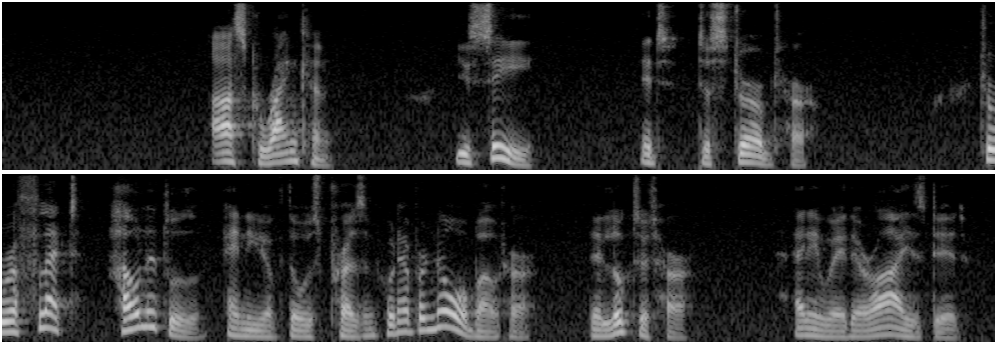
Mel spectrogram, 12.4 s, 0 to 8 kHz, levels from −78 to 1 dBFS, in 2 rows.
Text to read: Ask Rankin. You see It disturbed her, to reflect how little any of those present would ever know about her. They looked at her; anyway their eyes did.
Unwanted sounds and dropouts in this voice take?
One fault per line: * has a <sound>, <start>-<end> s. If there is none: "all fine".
all fine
